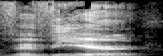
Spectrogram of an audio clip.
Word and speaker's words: Vivir: Vivin la Vida? No. Vivir.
